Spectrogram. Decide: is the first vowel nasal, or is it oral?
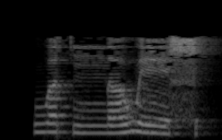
oral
